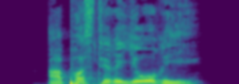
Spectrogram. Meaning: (adjective) a posteriori
- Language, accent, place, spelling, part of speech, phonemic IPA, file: German, Germany, Berlin, a posteriori, adjective / adverb, /a pɔsteˈʁi̯oːʁi/, De-a posteriori.ogg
